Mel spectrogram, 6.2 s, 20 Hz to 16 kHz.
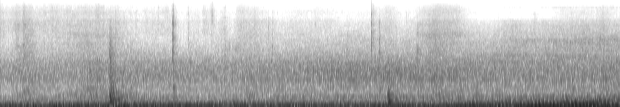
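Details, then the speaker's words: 1964 Pontiac Grand Prix 389 V8, unrun for years, starter jumped and coil hot-wired: low, even cranking rumble about three beats a second that never catches; crank no start, no spark found, points suspected (rusted rotor/cap tab found). "i'm going to say we ain't got a spark let me uh check it real quick oh okay no spark so points it is"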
